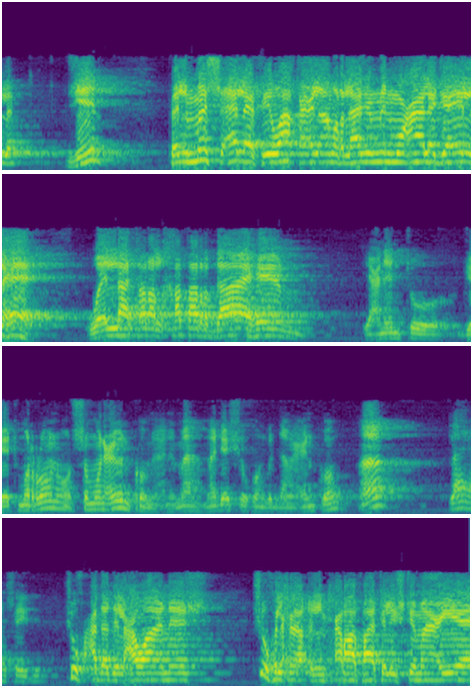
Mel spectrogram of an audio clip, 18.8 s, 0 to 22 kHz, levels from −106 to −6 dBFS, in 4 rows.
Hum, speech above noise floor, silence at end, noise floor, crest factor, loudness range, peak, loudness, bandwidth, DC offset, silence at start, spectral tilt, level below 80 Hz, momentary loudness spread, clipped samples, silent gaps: none; 36 dB; 0 s; -54 dBFS; 14 dB; 13 LU; -4 dBFS; -17 LUFS; 6 kHz; under 0.1%; 0 s; -1.5 dB/octave; -56 dBFS; 18 LU; under 0.1%; none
